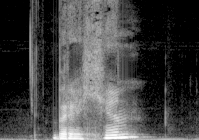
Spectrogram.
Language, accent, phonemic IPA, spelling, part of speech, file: German, Austria, /ˈbʁɛçən/, brechen, verb, De-at-brechen.ogg
- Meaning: 1. to break 2. to refract 3. to vomit 4. to fold 5. to become broken; to break; to fracture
